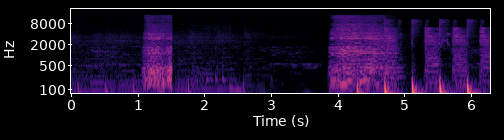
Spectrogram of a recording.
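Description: A quick breath in about a second in, then a hard blow of air into the mouth of a plastic bottle just before four seconds, over background music that then takes up a regular drum beat.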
